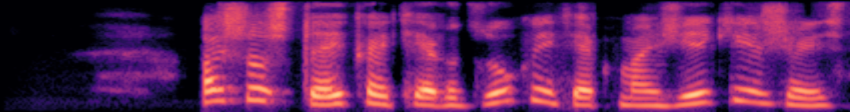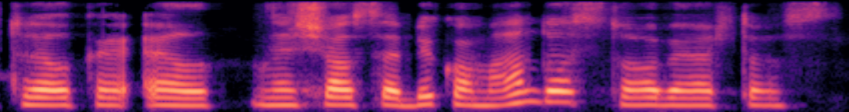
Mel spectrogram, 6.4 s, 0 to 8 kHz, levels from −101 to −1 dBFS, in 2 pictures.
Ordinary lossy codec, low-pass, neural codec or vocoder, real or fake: AAC, 48 kbps; 7.2 kHz; autoencoder, 48 kHz, 32 numbers a frame, DAC-VAE, trained on Japanese speech; fake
